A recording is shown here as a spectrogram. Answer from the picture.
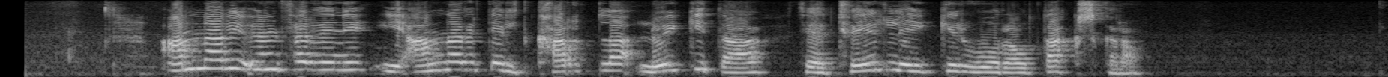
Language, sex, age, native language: Icelandic, female, 60-69, Icelandic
